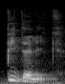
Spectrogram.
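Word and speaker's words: Mxyzptlk: Hay un simple debate de cómo se dice Mr. yo lo digo como supuestamente se dice, supuestamente obligatoriamente se dice, que es Mr. Mrs. Spitalik, que era una especie de enanito de la quinta dimensión que le hacía, le hacía bromas a Superman, desafíos, como que le tomaba.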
